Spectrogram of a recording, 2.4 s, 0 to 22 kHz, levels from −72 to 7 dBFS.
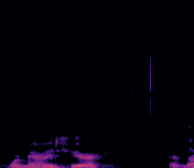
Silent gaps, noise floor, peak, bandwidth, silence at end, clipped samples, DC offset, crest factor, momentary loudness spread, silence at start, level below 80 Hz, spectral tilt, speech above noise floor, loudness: none; -58 dBFS; -18 dBFS; 15.5 kHz; 0 s; under 0.1%; under 0.1%; 18 dB; 21 LU; 0.1 s; -74 dBFS; -7 dB/octave; 23 dB; -36 LUFS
